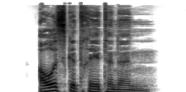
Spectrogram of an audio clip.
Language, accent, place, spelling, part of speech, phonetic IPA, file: German, Germany, Berlin, ausgetretenen, adjective, [ˈaʊ̯sɡəˌtʁeːtənən], De-ausgetretenen.ogg
- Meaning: inflection of ausgetreten: 1. strong genitive masculine/neuter singular 2. weak/mixed genitive/dative all-gender singular 3. strong/weak/mixed accusative masculine singular 4. strong dative plural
